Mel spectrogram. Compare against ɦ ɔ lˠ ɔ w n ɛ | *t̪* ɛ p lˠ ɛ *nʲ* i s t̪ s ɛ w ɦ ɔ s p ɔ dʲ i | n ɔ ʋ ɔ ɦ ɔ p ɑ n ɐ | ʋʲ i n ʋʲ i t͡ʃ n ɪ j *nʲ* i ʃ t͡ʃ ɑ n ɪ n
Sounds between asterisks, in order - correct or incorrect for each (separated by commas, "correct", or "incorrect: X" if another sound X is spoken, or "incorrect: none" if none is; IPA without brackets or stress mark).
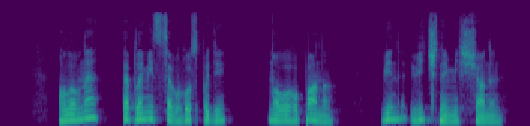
correct, incorrect: mʲ, incorrect: mʲ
